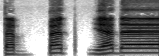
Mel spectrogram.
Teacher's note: ইয়াদাটা আমরা বেশি করে টানবো, এটা মধ্যে মুনফাসিল।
